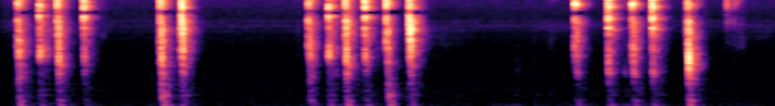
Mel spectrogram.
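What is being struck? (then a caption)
Plastic mechanical keyboard. Fingertips, one with a bandage, press and tap the keys of a backlit black plastic mechanical keyboard with Korean keycaps and hollow key switches while typing. Seventeen bright, short clacks come in quick bursts separated by brief pauses, each dying away almost instantly with almost no low end.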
